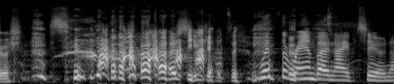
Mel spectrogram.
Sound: laughs

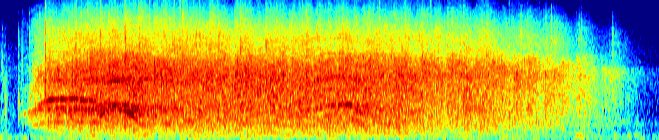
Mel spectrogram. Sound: audience applauds; audience cheers

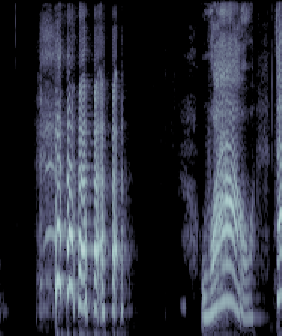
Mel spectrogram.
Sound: girl giggles

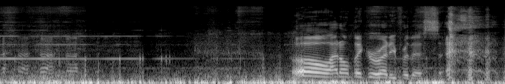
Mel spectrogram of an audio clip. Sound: laughs; chuckles

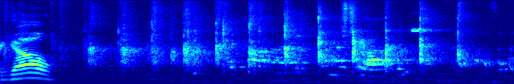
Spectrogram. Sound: contestants clapping

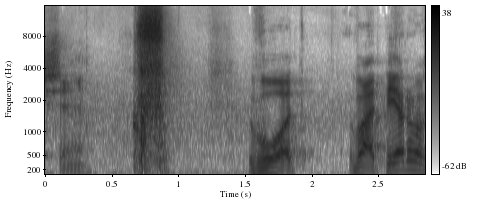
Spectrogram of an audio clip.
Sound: blows

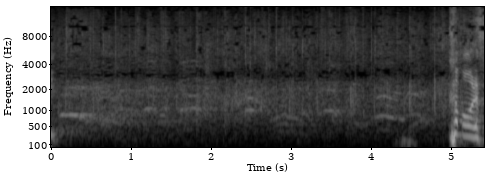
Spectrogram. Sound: congregation claps and cheers

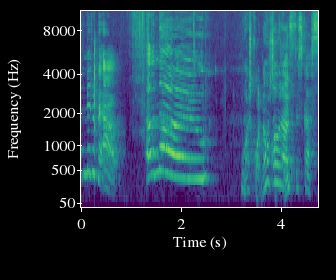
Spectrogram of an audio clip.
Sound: onion crunches

